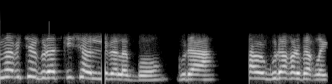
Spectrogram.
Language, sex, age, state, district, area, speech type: Assamese, female, 30-45, Assam, Nalbari, rural, conversation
